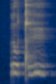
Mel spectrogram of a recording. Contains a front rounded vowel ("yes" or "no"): yes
